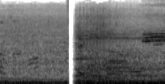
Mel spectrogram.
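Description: Busy roadside street-market noise: a steady low rumble of traffic with faint voices in the crowd. The sound cuts out completely for a moment just after a second in.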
